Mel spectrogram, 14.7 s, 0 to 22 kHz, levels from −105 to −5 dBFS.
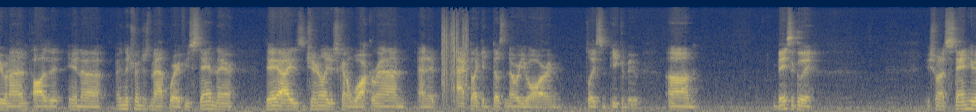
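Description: At 6.62 s a burst of cable scratch noise cuts in and lasts until 7.04 s: dense, uneven scratching and rustling sitting only slightly below the sound itself. This is likely a worn cable or connector being moved, its contact resistance fluctuating rapidly.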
